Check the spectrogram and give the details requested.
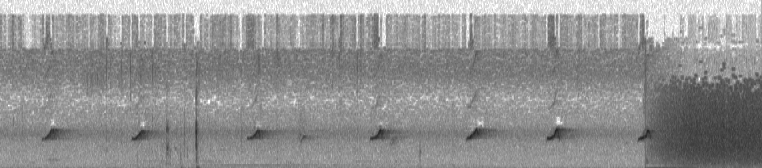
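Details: Eurasian nuthatch giving its alarm call, caught by a camera trap on a protected islet in the Udai River floodplain, Ukraine, on windy days: about eight short, sharp, high rising notes spaced under a second apart, ending in a loud gust of wind.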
